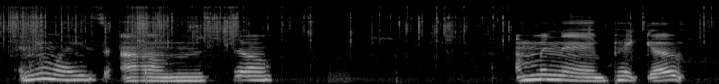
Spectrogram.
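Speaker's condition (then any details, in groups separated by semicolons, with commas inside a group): Muscular dystrophy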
